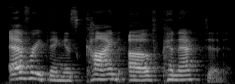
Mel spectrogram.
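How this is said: The first vowel starts abruptly, with a glottal catch. The speaker calls it wrong. "the improper way to say that is"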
